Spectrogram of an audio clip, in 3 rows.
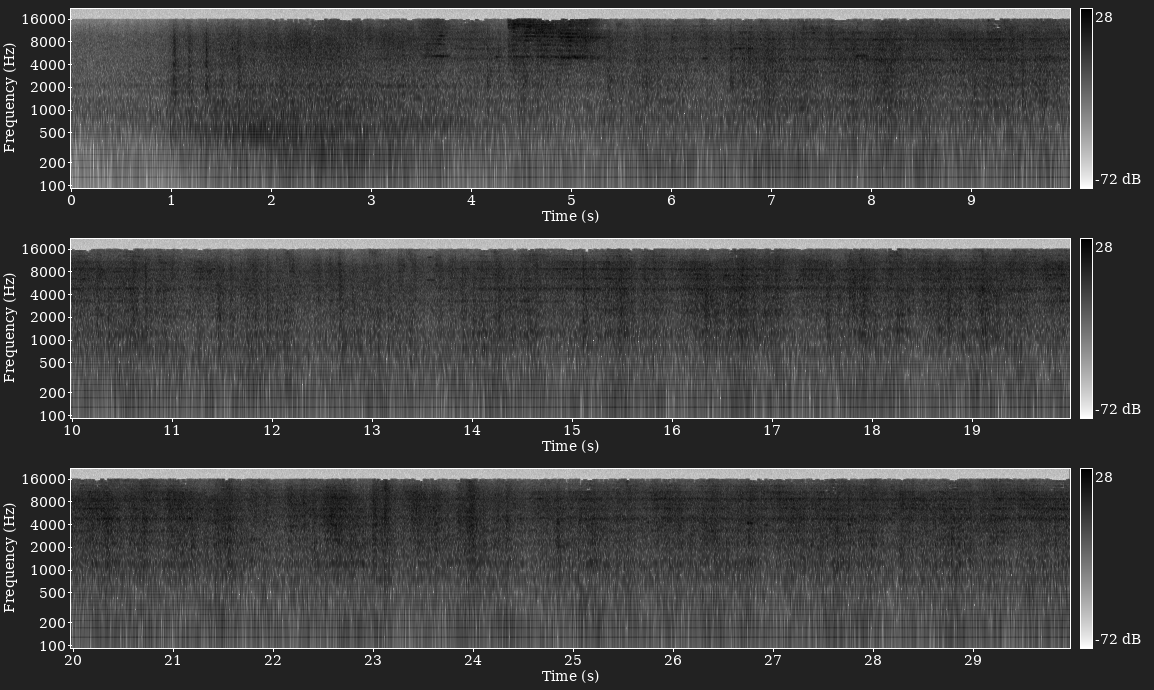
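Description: A long container freight train hauled by an EF210 electric locomotive rushing past close by: the sound swells sharply about a second in, then the container wagons' wheels clatter steadily over the rail joints as the train runs by.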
